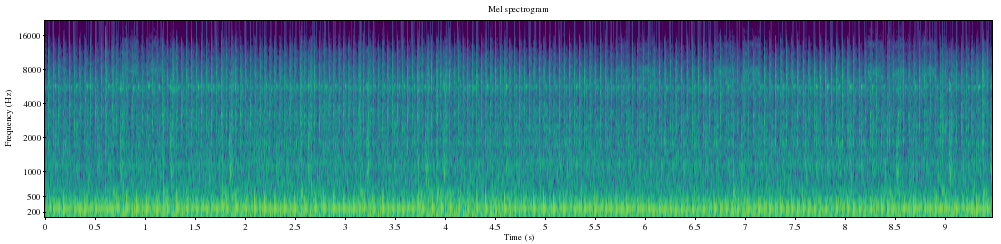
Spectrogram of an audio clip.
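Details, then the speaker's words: Terex 80-20 diesel after sitting 30 years: low, uneven chug at slow idle with irregular pulses while blasting oil out; rough running with oil expelled, cause not yet found. "Boy, but it almost seemed like it started to go fast. And this is the thing. Look at it. Look at it just blasting oil out of here."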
